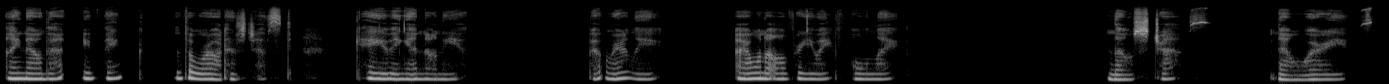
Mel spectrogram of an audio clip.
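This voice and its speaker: A seductive, possessive demon woman, voiced by an actress in an ASMR roleplay. Her voice is very high yet hushed and breathy, recorded dry and close. She coaxes slowly, often slipping into a whisper. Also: level tone, no room sound, full character voice. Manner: hushed, breathy, slow coaxing delivery. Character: soft-spoken seductive possessive female demon, outwardly a tarot reader.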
